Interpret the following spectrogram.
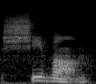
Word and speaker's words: Siobhan: voter Shi boham that's how you pronounce it shuvorn shovan Chauvin but there's a b in it I'm so confused anyway 12 points of the United Kingdom there Siobhan is pronounced Shivan that's so that's trippy it was like with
